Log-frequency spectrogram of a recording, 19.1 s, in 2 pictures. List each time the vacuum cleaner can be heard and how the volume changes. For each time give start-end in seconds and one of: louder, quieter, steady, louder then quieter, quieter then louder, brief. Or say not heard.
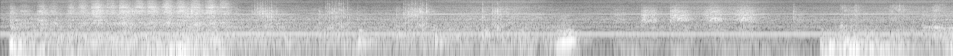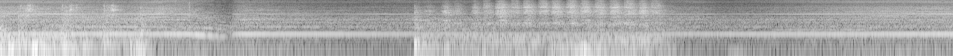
0.0-19.0 quieter.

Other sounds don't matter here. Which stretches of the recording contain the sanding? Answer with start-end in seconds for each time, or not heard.
0.1-2.4, 13.7-16.3.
